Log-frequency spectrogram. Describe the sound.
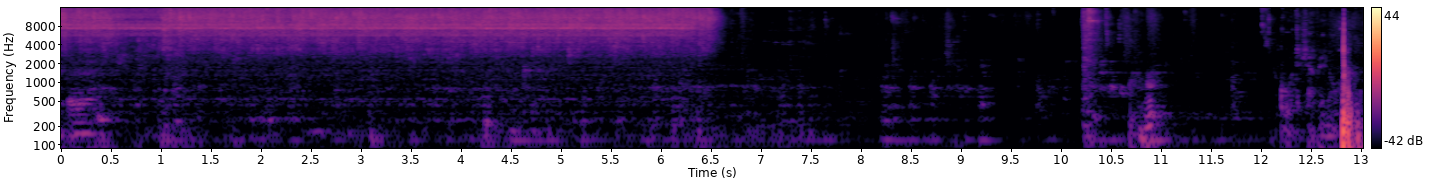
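Hot water runs steadily from a tap for several seconds, a loud hiss, then stops, leaving quieter clinks and handling noises with a voice in the background.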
